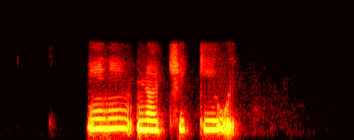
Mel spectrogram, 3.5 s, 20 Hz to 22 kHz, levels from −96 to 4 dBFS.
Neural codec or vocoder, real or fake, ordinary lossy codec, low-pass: vocoder, 22.05 kHz, 80 mel bands, WaveNeXt; fake; Opus, 24 kbps; 7.2 kHz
